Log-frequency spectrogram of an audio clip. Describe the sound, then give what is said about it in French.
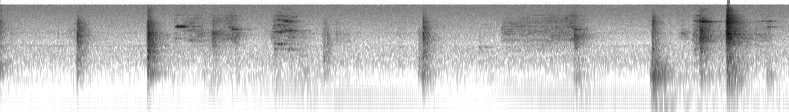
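A series of wooden knocks and clunks as a door is shut and latched, with sharp thumps spread unevenly across the stretch and a louder cluster near the end. No one speaks. “Une fois que la porte s'est fermée,”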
